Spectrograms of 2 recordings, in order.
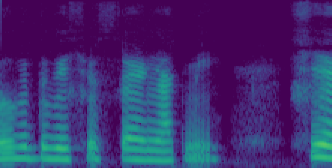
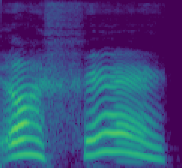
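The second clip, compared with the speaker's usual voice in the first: louder, higher exasperated curse; exasperated outburst after fumbling a line; real frustration; 5 semitones higher, 5 dB louder than usual. Real, not acted. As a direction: swear at your own slip. Reader fumbles the name, swears.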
